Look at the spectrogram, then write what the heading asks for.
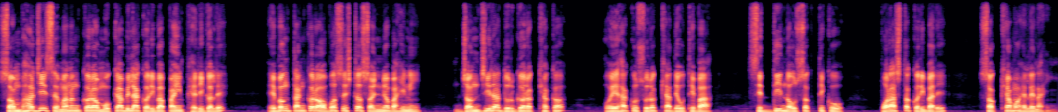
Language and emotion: Odia, neutral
